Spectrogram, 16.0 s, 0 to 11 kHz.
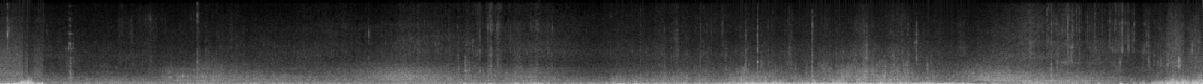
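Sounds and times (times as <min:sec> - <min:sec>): sea surf against rocks: 0:00.0 - 0:16.0
wind buffeting microphone: 0:00.0 - 0:16.0.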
